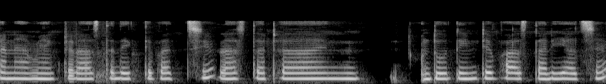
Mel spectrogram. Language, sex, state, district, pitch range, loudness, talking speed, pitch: Bengali, female, West Bengal, North 24 Parganas, 260-270 Hz, -17 LUFS, 110 wpm, 265 Hz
